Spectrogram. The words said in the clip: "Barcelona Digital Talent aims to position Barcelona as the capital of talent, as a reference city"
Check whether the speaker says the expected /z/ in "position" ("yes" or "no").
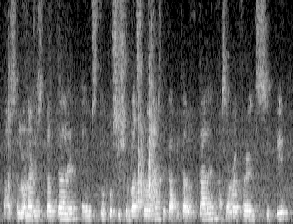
no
